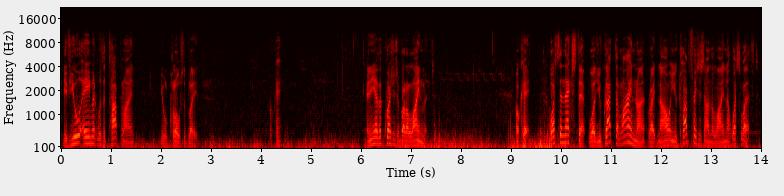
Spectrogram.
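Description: A man's voice: mid-range voice, very animated, normal speed, pauses often. Older man, golf instructor, patient, asks questions, outdoors on a range, faint hiss. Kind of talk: outdoor golf clinic teaching. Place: outdoors on a grassy driving range. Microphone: camcorder from a distance.

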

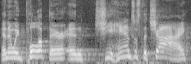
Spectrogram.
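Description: Pastor preaching a storytelling sermon, high-pitched and emphatic, big church reverb. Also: male voice, moderate pace, bright, forceful tone. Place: large church sanctuary.

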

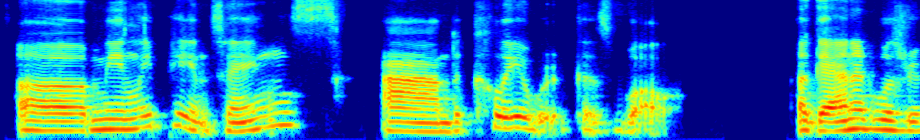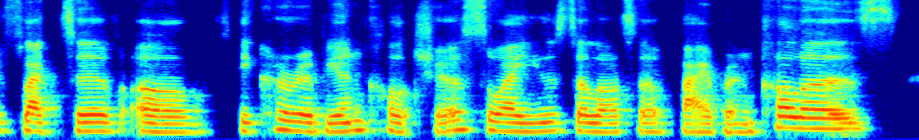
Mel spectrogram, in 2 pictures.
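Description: A young woman from Trinidad and Tobago, giving a friendly, steady online presentation about her art. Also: deep voice, creaky. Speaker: artist presenter. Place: indoors, video call. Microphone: video call.

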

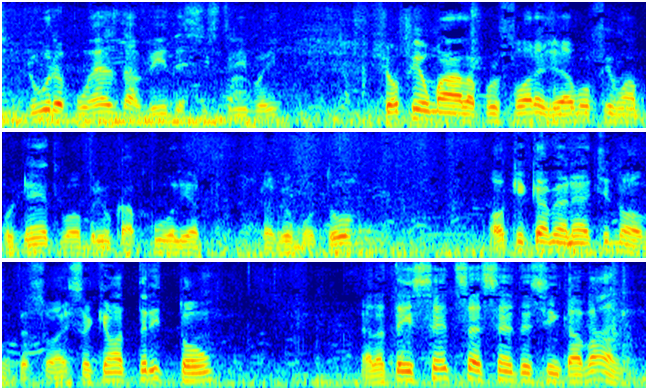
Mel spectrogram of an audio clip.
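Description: A Brazilian man, a car broker showing a pickup to viewers in a pitchy sales patter, filming with a handheld phone in an outdoor car fair lot. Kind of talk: walkaround car sales video. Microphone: handheld phone camera held by the speaker. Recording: outdoor phone audio with background noise.

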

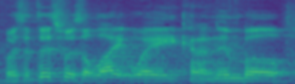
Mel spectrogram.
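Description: A middle-aged man hosting a car show, chatting in a quick, relaxed, conversational way. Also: mid-range voice, a little hiss or hum. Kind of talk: casual chat. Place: large underground parking garage. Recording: roomy, long garage reverb.

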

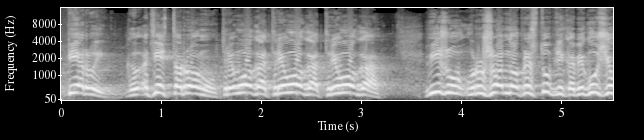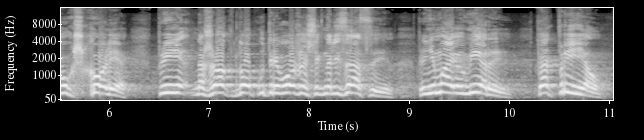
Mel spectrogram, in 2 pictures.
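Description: Guard yelling alarm over walkie talkie, real high voice. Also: male voice, animated, normal speed. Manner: urgent radio calls, repeated alarm. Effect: speaking over a walkie-talkie radio. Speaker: school security guard in a drill.

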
